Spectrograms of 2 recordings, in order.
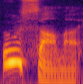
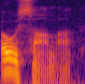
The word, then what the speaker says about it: Usama: from this point forward, I'm going to refer to him as Usama and not Osama. After all, his name is spelled Usama with a U and not an O.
